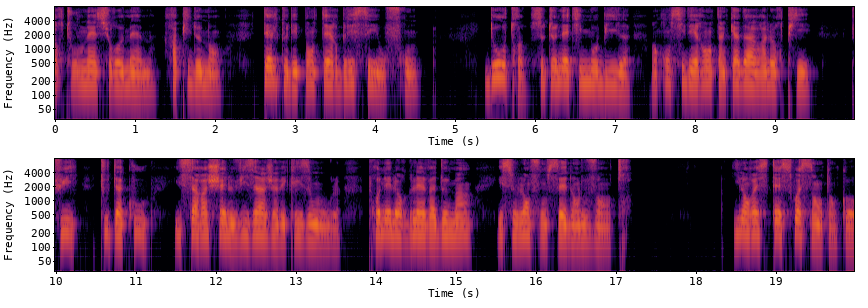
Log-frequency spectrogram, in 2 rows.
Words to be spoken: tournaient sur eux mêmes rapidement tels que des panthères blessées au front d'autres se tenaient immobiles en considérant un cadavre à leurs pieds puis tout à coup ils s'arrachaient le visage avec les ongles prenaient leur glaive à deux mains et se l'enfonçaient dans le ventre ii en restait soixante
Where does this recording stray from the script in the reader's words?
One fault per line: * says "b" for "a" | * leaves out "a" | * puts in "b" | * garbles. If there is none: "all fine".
all fine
